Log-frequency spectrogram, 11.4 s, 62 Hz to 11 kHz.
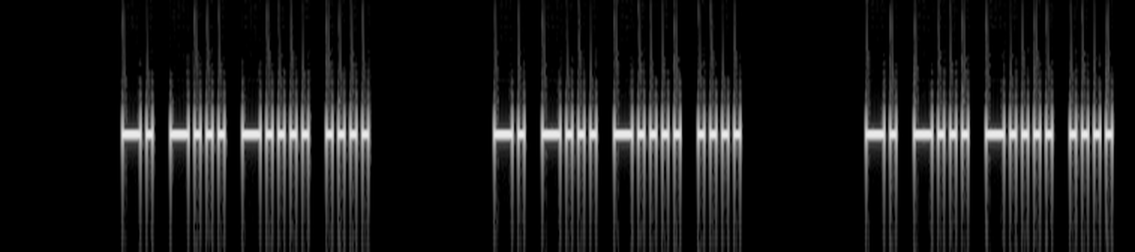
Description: Morse code, heard as a keyed tone, about 21 wpm, 700 Hz. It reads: NB6H NB6H NB6H
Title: USA Call Signs - 4 Characters - Repeated 3x - 20wpm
